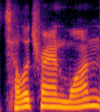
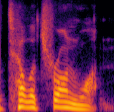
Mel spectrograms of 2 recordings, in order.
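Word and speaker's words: Teletraan I: for Energon there were two different pronunciations of the name of the computer in the one episode that was teletraan one or teletran one depending on which character was saying it that is that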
